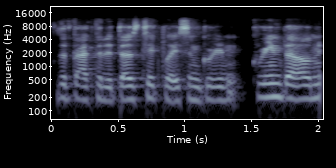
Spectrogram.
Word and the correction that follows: Granville: New York, right? Granville, thank you. I knew I was mispronouncing it.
